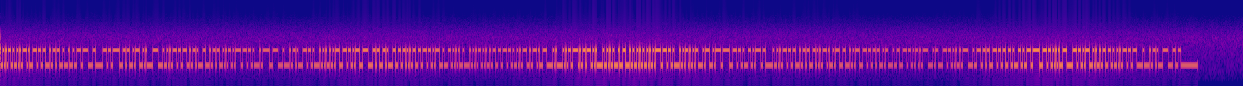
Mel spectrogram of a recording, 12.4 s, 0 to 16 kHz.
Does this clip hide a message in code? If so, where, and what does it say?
Yes: RTTY (75 baud, 850 Hz shift) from 0.0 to 12.0 s, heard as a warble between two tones, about 1320 Hz centre, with fading. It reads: … CLQAOV TLZXOJ NGCLSE KTOKG KFZ ZOLGIRI ZUYKSFI JNHMXS XJQCJJE KDBZET UEVJ CLRHZCZ LBW DOB FOAL IUAT YM ZFIJ MKGOI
